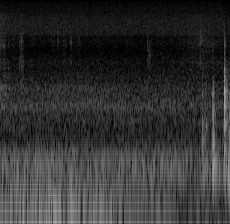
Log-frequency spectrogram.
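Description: Steady low background rumble with no distinct knocks or clinks.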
